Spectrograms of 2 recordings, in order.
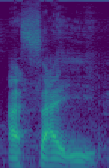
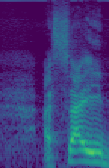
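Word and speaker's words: açaí: did I told her I'll cry but it's acai acai balls look like ice cream almost tastes like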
